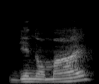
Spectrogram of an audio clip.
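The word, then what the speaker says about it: γίνομαι: Second way you can spell it is Ghinomahee as far as pronunciation.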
